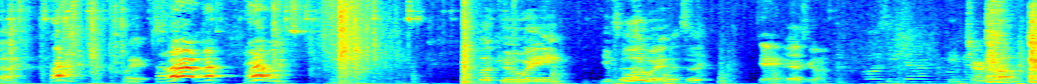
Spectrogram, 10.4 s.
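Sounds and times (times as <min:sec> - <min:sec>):
dog whimpering and yelping barks: 0:01.6 - 0:03.0
speech: 0:05.0 - 0:10.3.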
